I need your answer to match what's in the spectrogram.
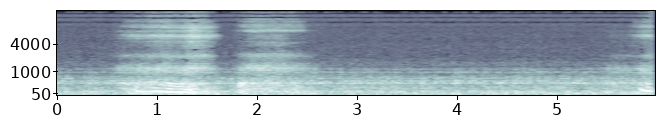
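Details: Real-time recording of a sleeping adult: low rumbling snores with quiet breathing between them; snoring.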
